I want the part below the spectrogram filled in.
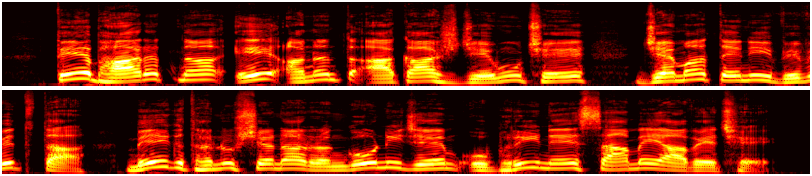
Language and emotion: Gujarati, neutral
